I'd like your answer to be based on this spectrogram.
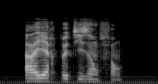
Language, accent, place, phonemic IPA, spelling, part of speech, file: French, France, Lyon, /a.ʁjɛʁ.pə.ti.z‿ɑ̃.fɑ̃/, arrière-petits-enfants, noun, LL-Q150 (fra)-arrière-petits-enfants.wav
- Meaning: plural of arrière-petit-enfant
